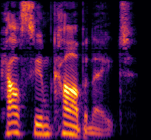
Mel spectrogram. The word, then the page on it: calcium carbonate: British English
